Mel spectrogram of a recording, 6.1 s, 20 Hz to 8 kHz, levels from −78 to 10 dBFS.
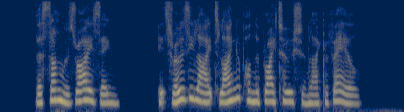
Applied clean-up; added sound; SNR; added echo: neural mask model Resemble Enhance denoiser.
